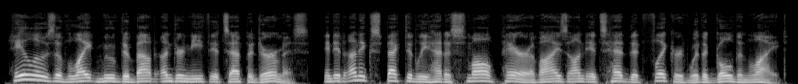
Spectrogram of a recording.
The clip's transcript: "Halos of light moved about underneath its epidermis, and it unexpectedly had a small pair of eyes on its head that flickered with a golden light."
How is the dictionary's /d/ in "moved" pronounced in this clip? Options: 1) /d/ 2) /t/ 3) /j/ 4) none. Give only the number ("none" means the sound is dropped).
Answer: 1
